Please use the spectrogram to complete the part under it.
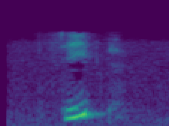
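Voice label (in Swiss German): "sib", Haut-Rhin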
